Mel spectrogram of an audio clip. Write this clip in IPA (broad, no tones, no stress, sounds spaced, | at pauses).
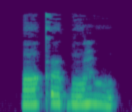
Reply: ʌ kʼ ə˞ ɓ o n ṳ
